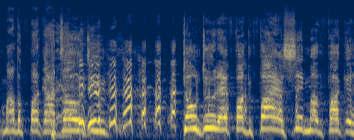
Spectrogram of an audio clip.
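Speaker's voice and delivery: high, loud screaming host; host losing it, bellowing high and loud; furious yell. Retold or imitated. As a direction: yell it from the back of the room, enraged. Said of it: "The guy in the back like".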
